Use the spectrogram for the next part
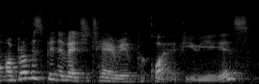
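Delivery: ordinary delivery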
